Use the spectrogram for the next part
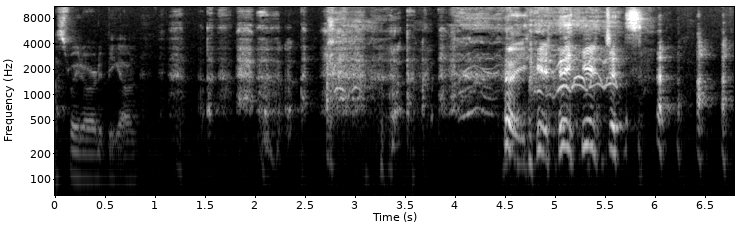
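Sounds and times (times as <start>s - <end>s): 
speech: 0.0s - 1.3s, 2.0s - 2.4s, 4.5s - 6.2s
person imitating heavy panting: 1.1s - 2.7s
laughter: 1.4s - 6.7s.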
